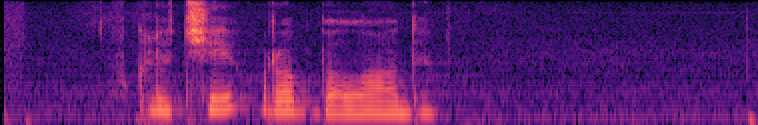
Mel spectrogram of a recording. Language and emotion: Russian, sad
